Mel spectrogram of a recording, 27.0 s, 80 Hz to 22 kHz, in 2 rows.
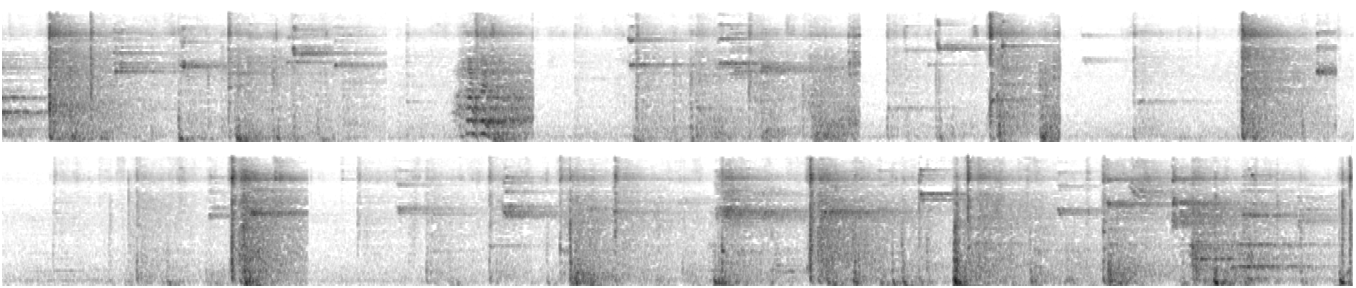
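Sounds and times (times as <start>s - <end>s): racket hitting shuttlecock: 0.1s - 4.2s, 6.4s - 10.6s, 11.3s - 13.2s, 14.7s - 27.0s
shoes squeaking on floor: 1.0s - 3.9s, 6.2s - 12.0s, 13.0s - 13.4s, 14.1s - 16.6s, 17.3s - 27.0s.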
